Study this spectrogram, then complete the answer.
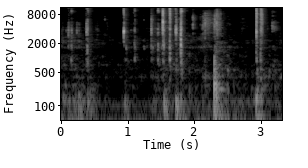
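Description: Computer keyboard keys tapped in short irregular bursts as an IP address is entered, close and clear with no talking.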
